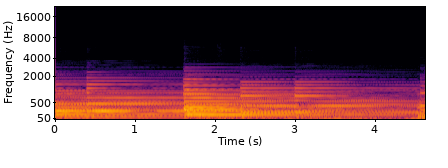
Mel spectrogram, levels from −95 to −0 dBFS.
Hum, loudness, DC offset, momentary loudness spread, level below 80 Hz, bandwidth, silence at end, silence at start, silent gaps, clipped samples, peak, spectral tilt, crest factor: none; -26 LUFS; under 0.1%; 13 LU; -44 dBFS; 3 kHz; 0 s; 0 s; none; under 0.1%; -8 dBFS; -13.5 dB/octave; 16 dB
